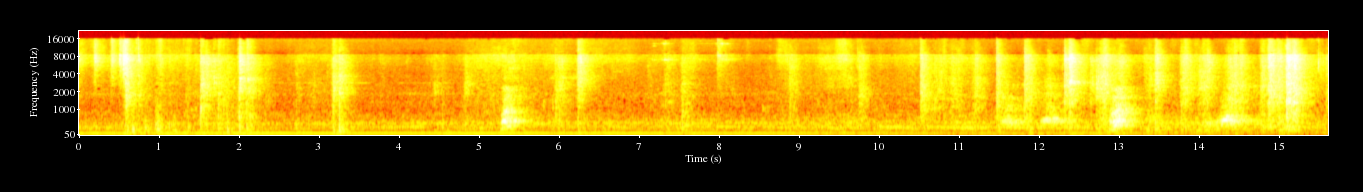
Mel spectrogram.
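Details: Labrador Retriever named Duke giving a few short, sharp barks and whiny yelps. One comes early and several cluster toward the end, amid frequent clicks, taps and clattering knocks, with a steady low hum underneath.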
